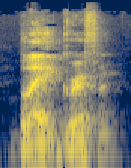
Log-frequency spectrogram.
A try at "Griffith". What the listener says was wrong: Griffith. Griffith. Not Griffin. Griffith.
